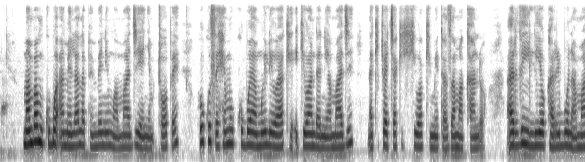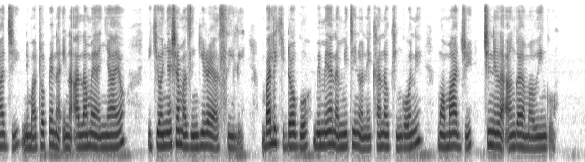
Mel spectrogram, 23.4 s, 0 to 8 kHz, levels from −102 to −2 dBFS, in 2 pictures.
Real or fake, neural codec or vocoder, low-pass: real; none; 7.2 kHz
